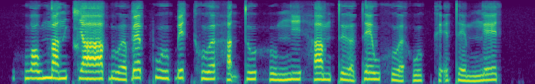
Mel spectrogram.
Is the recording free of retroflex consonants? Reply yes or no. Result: yes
